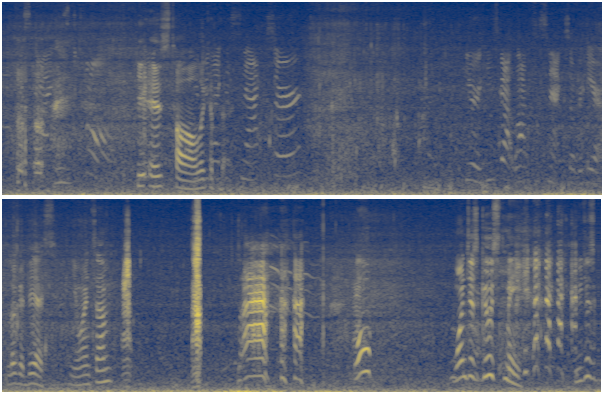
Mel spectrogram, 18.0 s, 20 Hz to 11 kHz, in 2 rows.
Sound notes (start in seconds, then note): 10.8 flamingo squawks; 12.6 laughs; 16.7 laughs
